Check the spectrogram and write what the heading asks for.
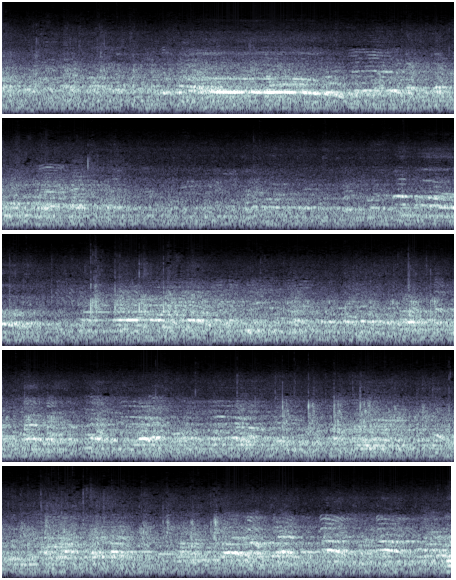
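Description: Several men shouting and calling out over one another during running drills, with no clear words. Players' running footsteps sound underneath.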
